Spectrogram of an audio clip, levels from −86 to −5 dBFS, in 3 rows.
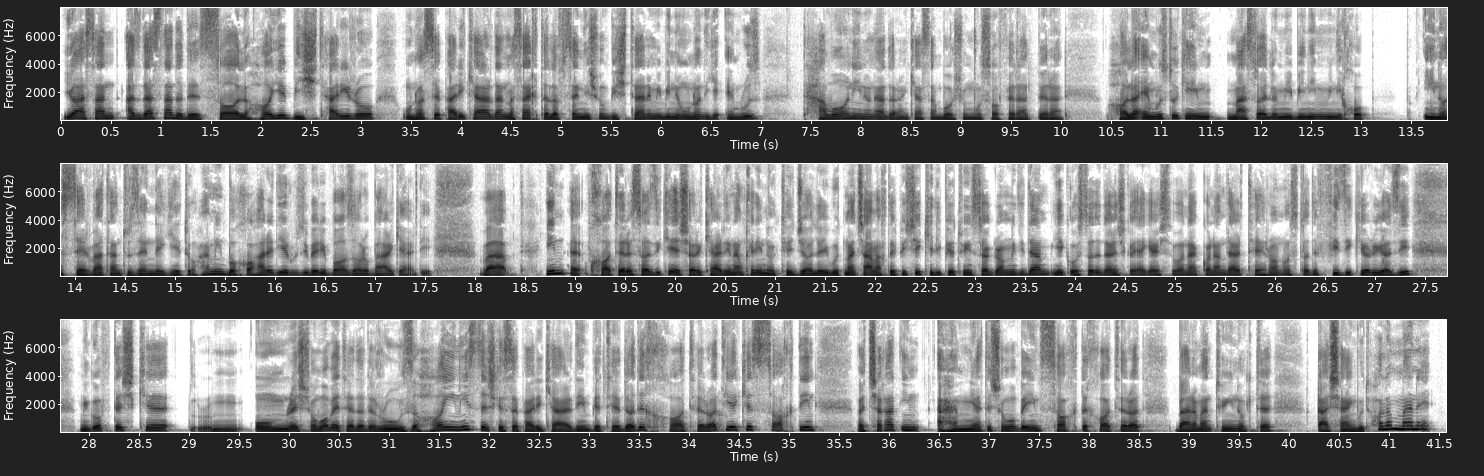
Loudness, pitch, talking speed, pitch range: -15 LUFS, 130 Hz, 170 wpm, 115-145 Hz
